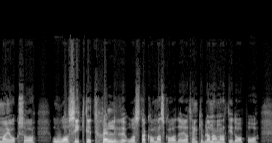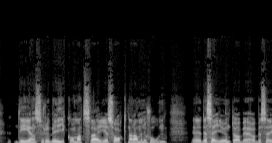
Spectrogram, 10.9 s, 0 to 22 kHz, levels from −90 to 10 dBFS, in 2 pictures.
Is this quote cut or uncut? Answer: uncut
